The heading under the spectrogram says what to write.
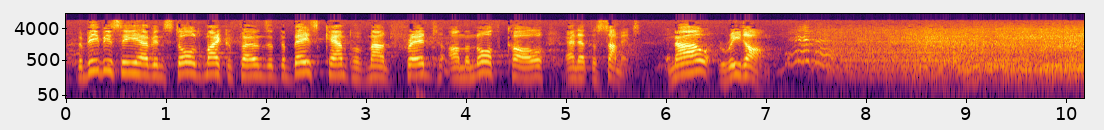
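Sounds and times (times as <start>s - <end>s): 
speech: 0.1s - 7.4s
car engine droning while driving: 7.7s - 10.1s
road noise: 7.7s - 10.1s.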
